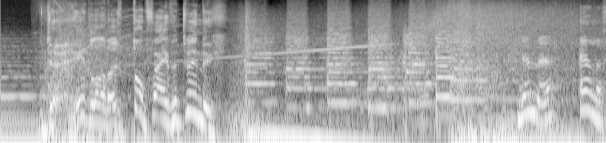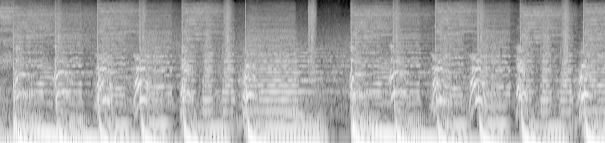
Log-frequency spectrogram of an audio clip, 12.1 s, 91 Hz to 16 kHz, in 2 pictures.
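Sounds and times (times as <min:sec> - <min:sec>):
driving musical backing of a song: 0:00.0 - 0:12.1
speech: 0:00.5 - 0:02.4, 0:05.2 - 0:06.7
Keeshond dog barking: 0:06.6 - 0:08.4, 0:09.7 - 0:12.1.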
